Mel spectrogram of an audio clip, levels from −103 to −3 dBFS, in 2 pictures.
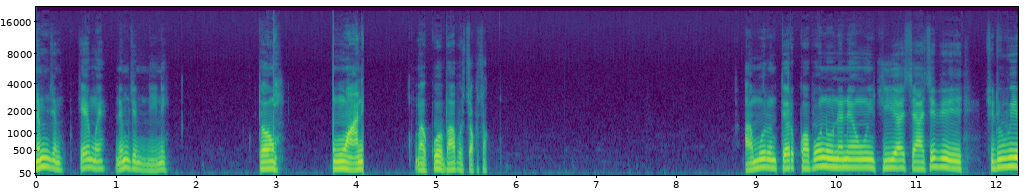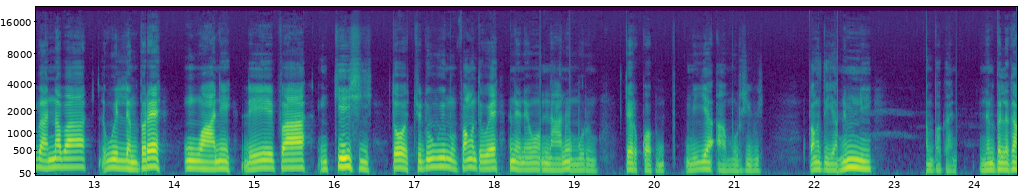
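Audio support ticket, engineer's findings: Jumbled, garbled speech at 2.97–4.09 s, 18.20–18.95 s and 22.29–23.78 s. Chunks out of order: one 0.37 s block arrives late, playing two, one and three blocks behind its place respectively. Likely jitter buffer or write-queue reordering.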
